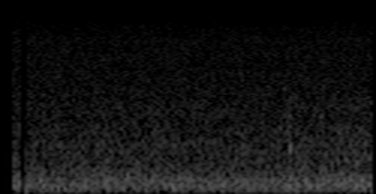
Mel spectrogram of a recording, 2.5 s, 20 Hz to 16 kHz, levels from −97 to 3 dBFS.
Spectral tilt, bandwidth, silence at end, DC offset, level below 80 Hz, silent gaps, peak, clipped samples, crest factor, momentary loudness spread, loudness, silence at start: -4.5 dB/octave; 11 kHz; 0 s; under 0.1%; -90 dBFS; none; -50 dBFS; under 0.1%; 18 dB; 2 LU; -66 LUFS; 0.1 s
